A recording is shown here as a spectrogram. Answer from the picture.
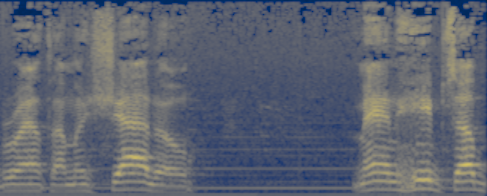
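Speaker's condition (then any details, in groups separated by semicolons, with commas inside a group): ALS; spitting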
